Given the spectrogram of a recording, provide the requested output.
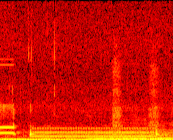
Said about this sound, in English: Okay, so nobody actually answers. That's what sound my little daughter's cell phone makes.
